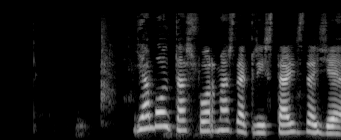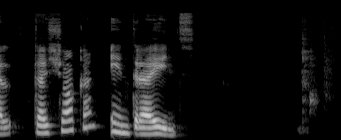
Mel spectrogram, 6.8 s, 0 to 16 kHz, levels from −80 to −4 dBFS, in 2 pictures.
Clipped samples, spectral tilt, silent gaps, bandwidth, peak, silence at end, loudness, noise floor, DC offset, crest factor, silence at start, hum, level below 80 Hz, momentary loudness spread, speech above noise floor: under 0.1%; -4.5 dB/octave; none; 11.5 kHz; -10 dBFS; 0.3 s; -27 LUFS; -85 dBFS; under 0.1%; 20 dB; 1 s; none; -84 dBFS; 18 LU; 58 dB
